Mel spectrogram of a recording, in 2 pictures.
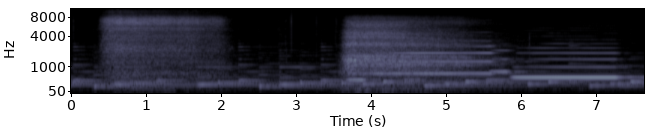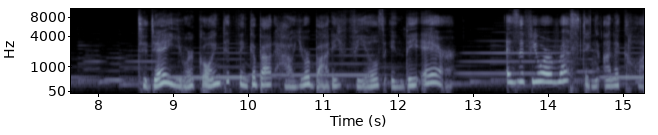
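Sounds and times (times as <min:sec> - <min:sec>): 
gentle sustained music: 0:00.0 - 0:15.2
deep slow breaths in and out: 0:00.4 - 0:02.2, 0:03.6 - 0:05.7
speech: 0:08.6 - 0:12.8, 0:13.5 - 0:15.2.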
